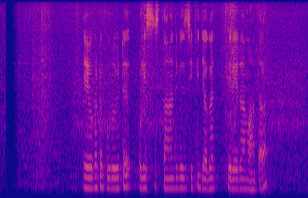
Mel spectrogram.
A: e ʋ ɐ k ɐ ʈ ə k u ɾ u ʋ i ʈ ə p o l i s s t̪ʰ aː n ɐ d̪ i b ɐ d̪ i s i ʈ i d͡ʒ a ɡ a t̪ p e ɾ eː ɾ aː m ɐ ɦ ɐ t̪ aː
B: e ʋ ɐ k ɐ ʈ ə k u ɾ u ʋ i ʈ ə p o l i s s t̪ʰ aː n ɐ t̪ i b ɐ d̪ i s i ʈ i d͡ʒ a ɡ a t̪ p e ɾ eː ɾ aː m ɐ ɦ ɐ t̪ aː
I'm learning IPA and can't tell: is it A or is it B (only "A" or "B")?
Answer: A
